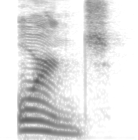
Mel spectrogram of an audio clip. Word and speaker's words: orange: that orange Orange orangee it's orange it's single try to make it a single syllable orange orange okay P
